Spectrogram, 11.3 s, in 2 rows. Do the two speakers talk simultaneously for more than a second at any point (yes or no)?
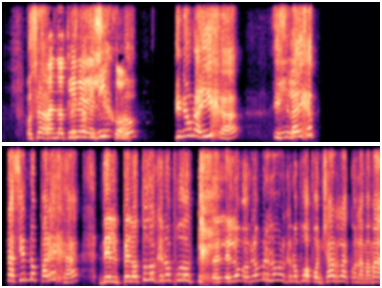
yes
